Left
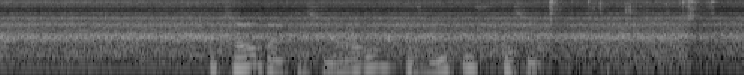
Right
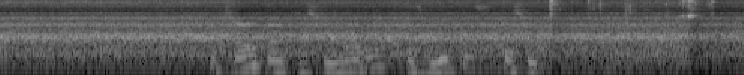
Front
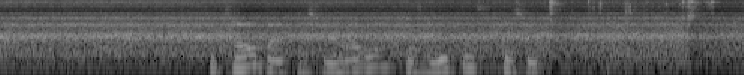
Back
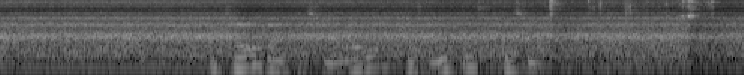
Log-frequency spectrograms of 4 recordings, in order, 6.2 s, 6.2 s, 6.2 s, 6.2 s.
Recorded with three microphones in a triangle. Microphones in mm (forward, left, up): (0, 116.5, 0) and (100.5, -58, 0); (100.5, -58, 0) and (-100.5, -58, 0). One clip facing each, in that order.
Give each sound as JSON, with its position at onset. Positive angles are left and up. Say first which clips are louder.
{"t": 1.8, "sound": "a man speaking", "louder": "left 2 dB, front 2 dB", "azimuth_deg": 65, "distance_m": 2.5}
{"t": 4.6, "sound": "keys jangling", "louder": "even, even", "azimuth_deg": 60, "distance_m": 0.8}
